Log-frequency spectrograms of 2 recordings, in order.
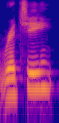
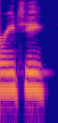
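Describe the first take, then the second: First: The name is said like 'Richie'. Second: The name is said like 'Reechee'. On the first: This is how the defendant says the name. "that defendant pronounces it Richie" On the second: This is how the actress says the name. "the actress is named Christina Ricci"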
